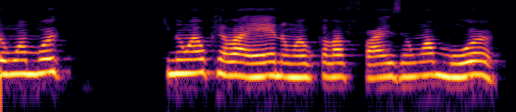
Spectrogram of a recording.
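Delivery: normal talking voice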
